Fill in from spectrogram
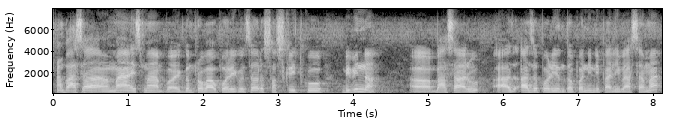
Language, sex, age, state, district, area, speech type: Nepali, male, 18-30, West Bengal, Darjeeling, rural, spontaneous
